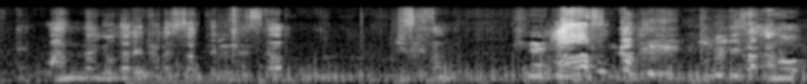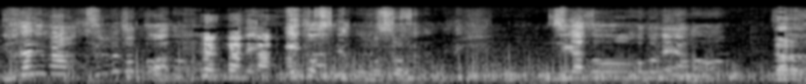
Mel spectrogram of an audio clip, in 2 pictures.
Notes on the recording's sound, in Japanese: 環境音などの雑音がひどい録音状態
